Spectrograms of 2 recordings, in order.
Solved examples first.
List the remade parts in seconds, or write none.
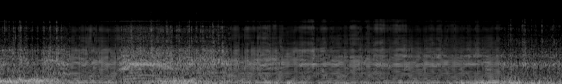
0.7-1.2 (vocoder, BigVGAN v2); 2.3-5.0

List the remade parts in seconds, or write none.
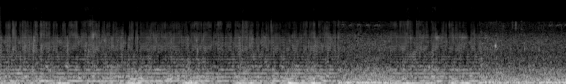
0.0-3.4 (vocoder, BigVGAN v2); 3.9-4.8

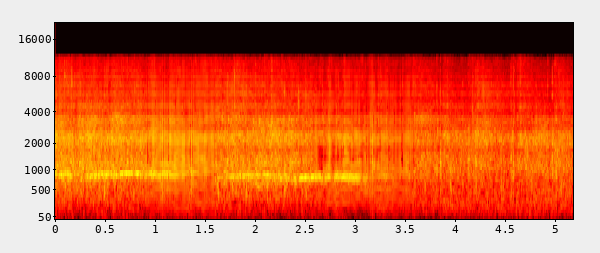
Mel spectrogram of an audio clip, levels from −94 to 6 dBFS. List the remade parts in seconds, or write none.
0.9-1.6 (vocoder, BigVGAN v2); 2.6-3.6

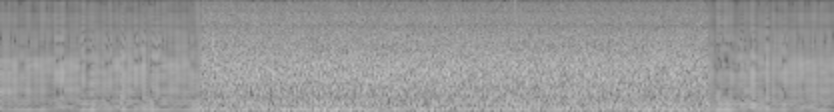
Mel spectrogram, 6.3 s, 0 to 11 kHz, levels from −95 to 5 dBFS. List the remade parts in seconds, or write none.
0.0-1.5 (vocoder, BigVGAN v2); 5.3-6.3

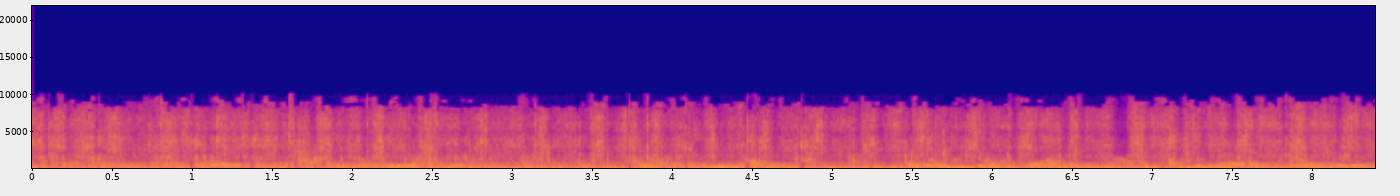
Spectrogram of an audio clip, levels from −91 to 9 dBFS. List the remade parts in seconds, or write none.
none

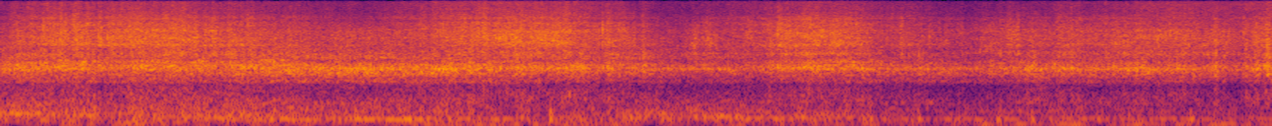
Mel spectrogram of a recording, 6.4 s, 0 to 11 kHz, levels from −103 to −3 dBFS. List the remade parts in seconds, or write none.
0.6-1.7 (vocoder, BigVGAN v2)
